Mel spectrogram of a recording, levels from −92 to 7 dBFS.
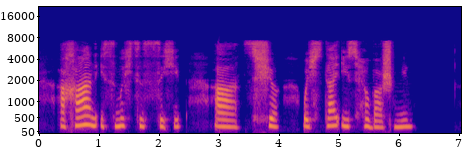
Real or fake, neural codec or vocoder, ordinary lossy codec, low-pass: fake; codec, 16 kHz, 4 kbps, FunCodec, trained on LibriTTS, 50 frames a second; AAC, 32 kbps; 7.2 kHz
